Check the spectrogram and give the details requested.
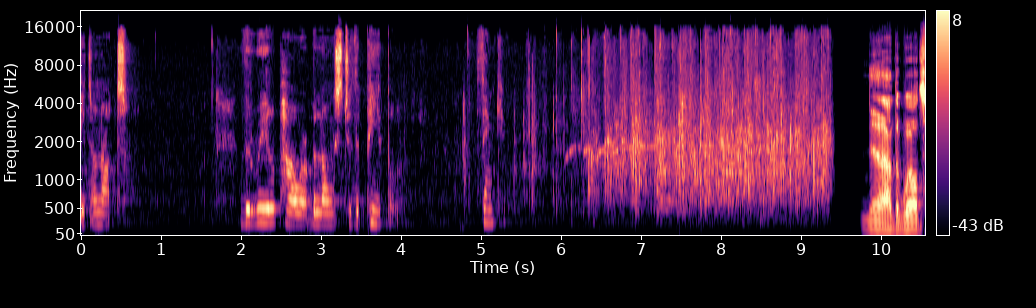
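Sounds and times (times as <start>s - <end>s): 
speech: 0.0s - 0.6s, 2.0s - 4.1s, 5.0s - 5.7s, 9.8s - 10.5s
crowd applause: 5.9s - 9.4s.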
